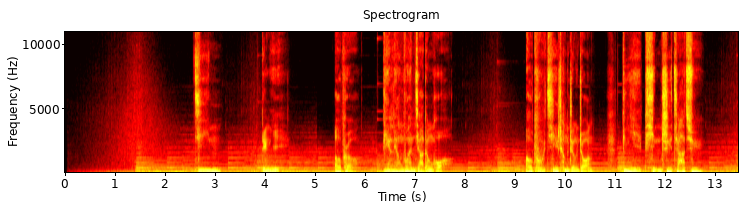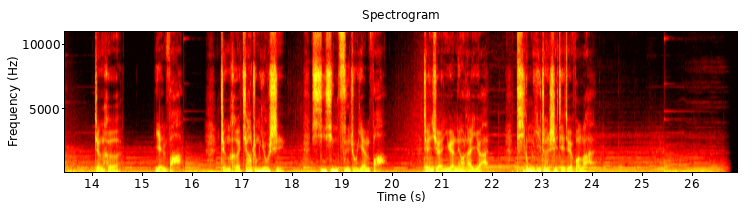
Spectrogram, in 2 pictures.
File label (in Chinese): 男 科技感低沉品质; 高端广告; OPPLE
